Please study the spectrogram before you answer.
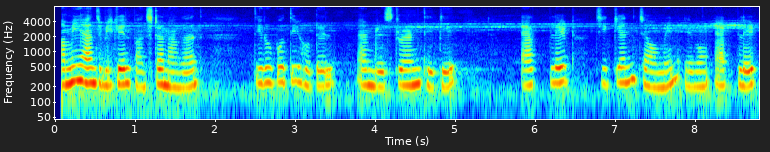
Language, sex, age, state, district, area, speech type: Bengali, female, 18-30, West Bengal, Jalpaiguri, rural, spontaneous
